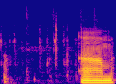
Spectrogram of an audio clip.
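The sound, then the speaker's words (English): Typing on a computer keyboard while searching Wikipedia: a short run of light, scattered key clicks, followed by a brief, loud voiced sound. “I type in Dead or Alive in Wikipedia.”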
